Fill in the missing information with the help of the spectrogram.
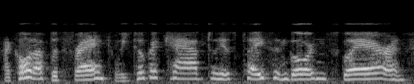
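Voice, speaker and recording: A woman's voice: high voice, moderate pace, breathy edge. A woman playing a frank, impulsive young American bride in vintage radio drama, speaking earnestly and a little breathlessly, with an American accent. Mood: eager, confiding. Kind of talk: 1950s-60s BBC radio drama acting. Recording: dull vintage radio recording, faint noise.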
